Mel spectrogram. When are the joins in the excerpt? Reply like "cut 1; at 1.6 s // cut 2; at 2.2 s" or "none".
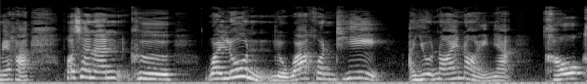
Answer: cut 1; at 4.1 s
